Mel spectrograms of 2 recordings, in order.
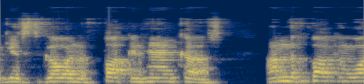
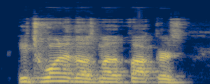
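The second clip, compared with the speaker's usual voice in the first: normal talking voice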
